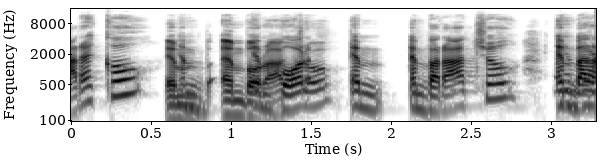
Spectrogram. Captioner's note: speaks foreign language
